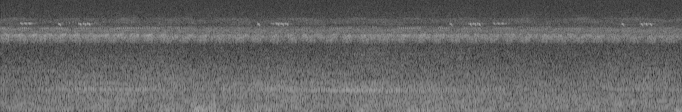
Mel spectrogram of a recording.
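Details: Autumn insects calling after dark at Tsukimi no Mori, Gifu Prefecture, Japan, overlooking the Nobi Plain: unbroken high buzzing trills with short bright chirps recurring every few seconds, plus a low hum like distant traffic.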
